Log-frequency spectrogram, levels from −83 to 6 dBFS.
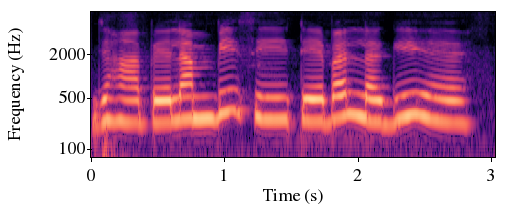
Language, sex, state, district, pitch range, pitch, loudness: Hindi, female, Jharkhand, Ranchi, 240-275 Hz, 255 Hz, -12 LUFS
